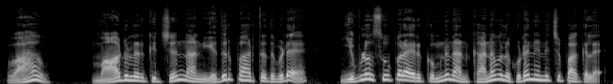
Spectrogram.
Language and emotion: Tamil, surprised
